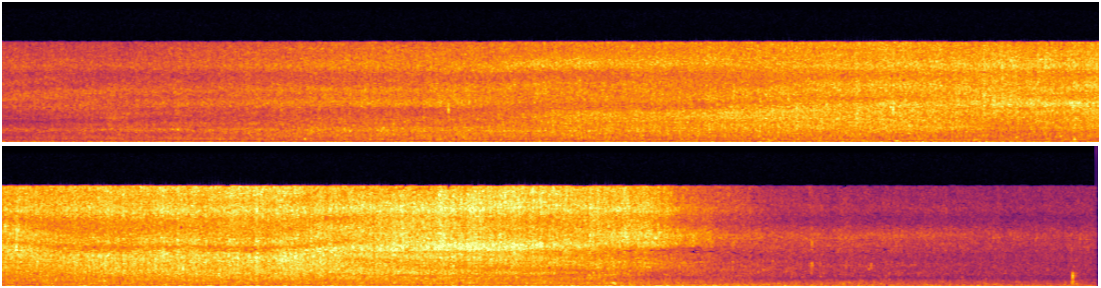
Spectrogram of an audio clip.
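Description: Water rushing down a mill channel and spilling over a small cascade, a steady rush that grows louder towards the middle, then falls away fairly suddenly about three-quarters of the way through.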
